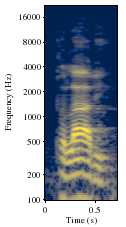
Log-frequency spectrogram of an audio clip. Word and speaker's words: Pahlavi: Well, yeah, so they took the hostages, whatever they feeling like, his name is Muhammad Pahlavi. I guess it's the best way to pronounce it.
